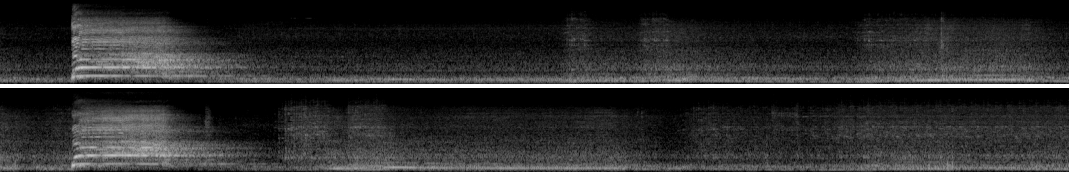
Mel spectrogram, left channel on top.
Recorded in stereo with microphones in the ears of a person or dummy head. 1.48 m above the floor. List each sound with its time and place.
0.7 s a scream: 25° left (ahead or behind), 1.0 m; by 1.9 s 50° right (ahead or behind), 1.4 m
